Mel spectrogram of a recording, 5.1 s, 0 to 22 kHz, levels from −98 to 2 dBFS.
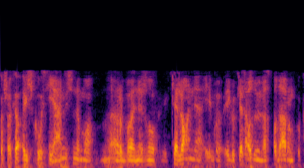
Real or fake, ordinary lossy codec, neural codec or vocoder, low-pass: fake; AAC, 16 kbps; vocoder, 22.05 kHz, 80 mel bands, WaveNeXt; 7.2 kHz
